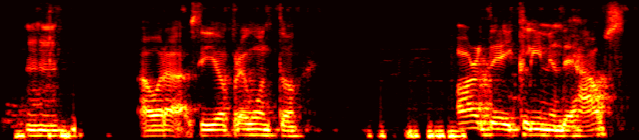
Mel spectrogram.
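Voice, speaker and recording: A man teaching an online English class, patient and slow, going over each example again. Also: on the low side, level tone, slight background noise. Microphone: video call. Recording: dull, echoey room audio.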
